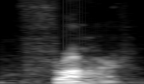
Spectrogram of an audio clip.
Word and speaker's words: Fry: it properly um okay fr fry okay it's like you're saying raw i understand now um and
